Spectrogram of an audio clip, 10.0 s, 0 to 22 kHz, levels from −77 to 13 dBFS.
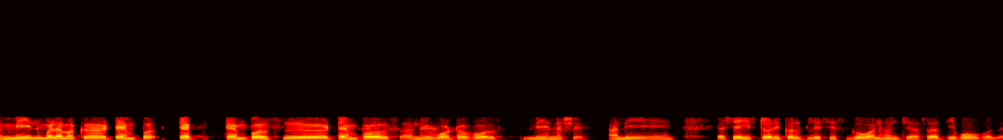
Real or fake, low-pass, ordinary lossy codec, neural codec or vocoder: real; 3.6 kHz; none; none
